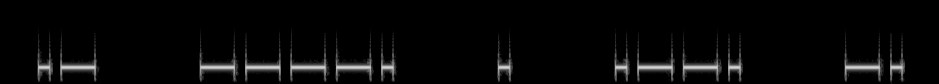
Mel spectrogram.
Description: Morse code, heard as a keyed tone, about 10 wpm, spaced as for 6 wpm, 800 Hz. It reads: A9EPN
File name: LEZIONI / 8 YJ45 / 8 YJ4 ws 10wpm 4020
